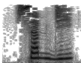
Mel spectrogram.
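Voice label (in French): "samedi", French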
